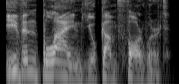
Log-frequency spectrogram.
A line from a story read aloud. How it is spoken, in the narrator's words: Gilgamesh roared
